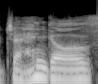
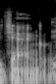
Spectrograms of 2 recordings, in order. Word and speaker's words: dj-angles: Like, Yeah, so DJ Angles or Jangles, I guess. it rhymes with Spangles if you say Jangles. Yeah, so, I like that.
